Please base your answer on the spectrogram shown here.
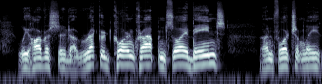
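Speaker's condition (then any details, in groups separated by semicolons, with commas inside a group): No condition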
